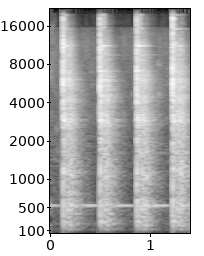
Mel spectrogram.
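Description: A rubber mallet taps the aluminium crankcase halves of a 1980 Suzuki FZ50 engine, which are joined with sealant and no gasket, to crack the joint apart. Four evenly spaced, hollow-sounding knocks each ring out briefly with a faint steady tone. The hollow sound shows the sealant seal has broken loose.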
